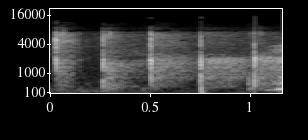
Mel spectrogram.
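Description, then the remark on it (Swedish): Five sharp hand claps at a steady, brisk rhythm, each one crisp and bright, with a short echoing tail trailing after every clap. “Jag vet inte om ni hör mina applåder som ekar här i bakgrunden”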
